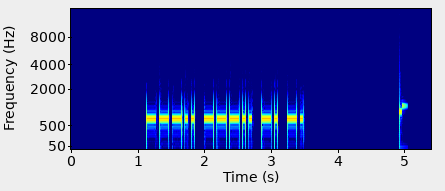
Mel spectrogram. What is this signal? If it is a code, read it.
Morse code, heard as a keyed tone, about 25 wpm, 700 Hz. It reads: 88NN
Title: Common Cut Numbers - 4-Digit 25wpm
